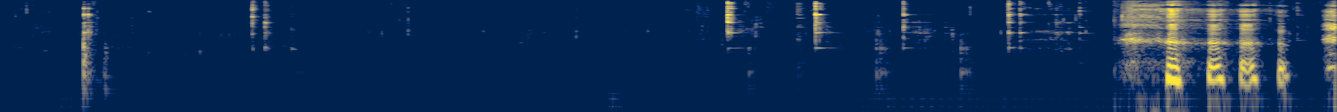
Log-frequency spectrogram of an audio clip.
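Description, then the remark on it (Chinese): Sharp, scattered clinks of bowls and chopsticks during a meal, a few isolated taps at first, then a busy burst of clattering tableware near the end, with no one talking. “来，给你碗筷，喜欢吃什么就夹什么，千万别客气。”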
